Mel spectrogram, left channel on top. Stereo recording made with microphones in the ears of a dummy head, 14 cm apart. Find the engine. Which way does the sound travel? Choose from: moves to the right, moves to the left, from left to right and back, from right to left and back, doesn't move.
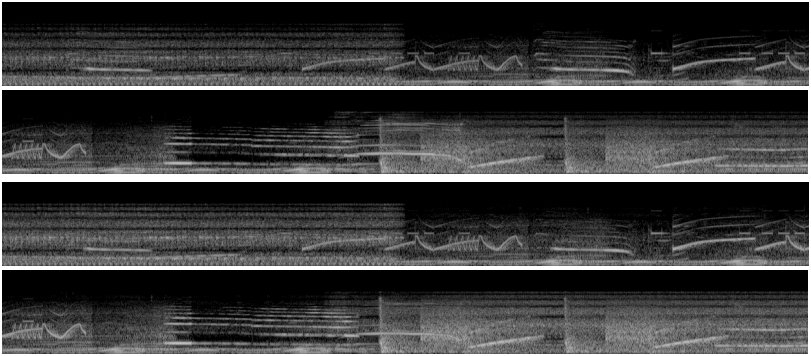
doesn't move.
